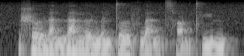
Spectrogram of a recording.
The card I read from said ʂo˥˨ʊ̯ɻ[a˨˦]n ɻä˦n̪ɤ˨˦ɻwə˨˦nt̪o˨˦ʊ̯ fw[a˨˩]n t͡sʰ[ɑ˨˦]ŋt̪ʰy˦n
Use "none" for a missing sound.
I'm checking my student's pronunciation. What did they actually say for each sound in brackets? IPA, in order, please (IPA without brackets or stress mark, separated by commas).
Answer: a˥˨, a˨˦, ɑ̰˨˩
